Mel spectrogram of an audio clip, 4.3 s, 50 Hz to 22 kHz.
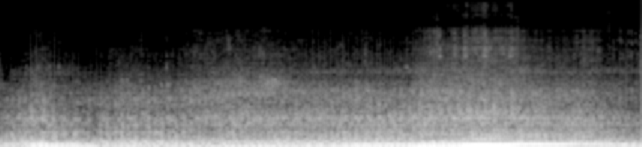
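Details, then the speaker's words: Ford Foxbody Mustang V8 under throttle: deep uneven knock in the low rumble, worsening, from lost oil pressure; engine destroyed. "oh this is bad you can hear it Knocking oh that hurts I can hear it Knocking bad now"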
